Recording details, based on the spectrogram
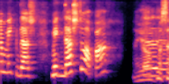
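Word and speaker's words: מקדש: Ini bacanya Mikdash.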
